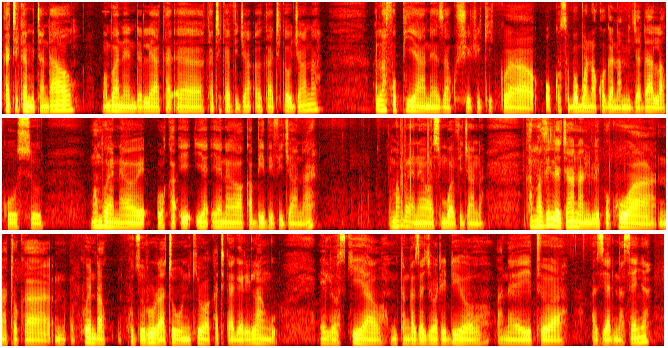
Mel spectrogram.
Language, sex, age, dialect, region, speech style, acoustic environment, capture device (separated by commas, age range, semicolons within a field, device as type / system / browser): Swahili, male, 18-24, Kenya - Nairobi Sheng-influenced, Kenya, focused, appliances, mobile / Linux / Chrome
